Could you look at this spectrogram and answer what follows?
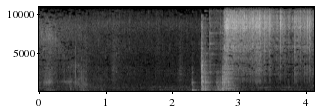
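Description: A spatula knocking and scraping against a dosa pan (tawa), with a few sharp knocks about two and a half seconds in, then scraping and clinking. It is heard as the finished dosa is worked off the pan; the start is faint.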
